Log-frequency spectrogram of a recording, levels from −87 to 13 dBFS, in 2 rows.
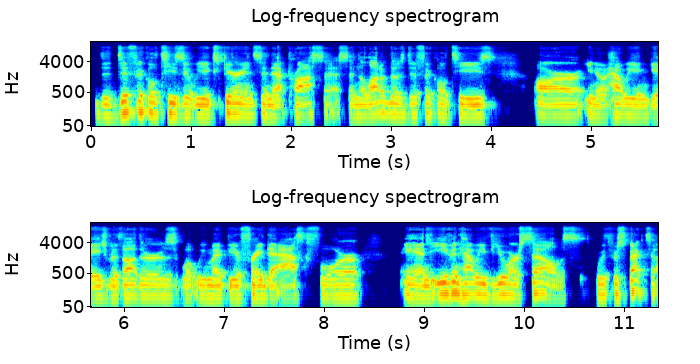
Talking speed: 205 wpm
